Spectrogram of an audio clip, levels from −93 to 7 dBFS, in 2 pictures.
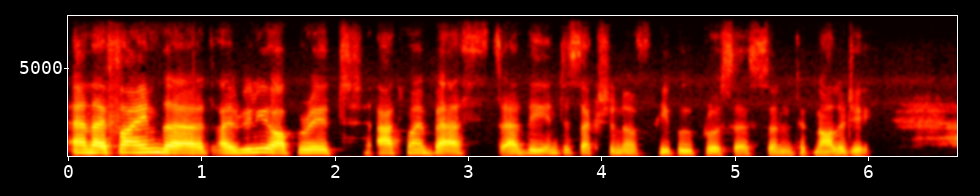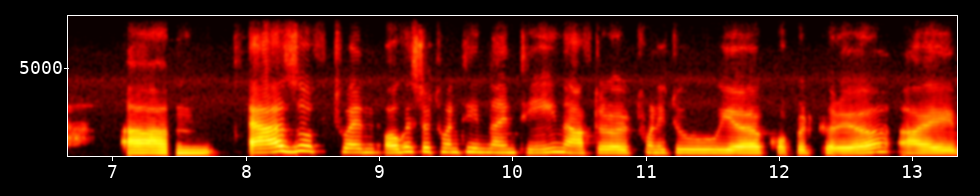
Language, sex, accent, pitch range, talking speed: English, female, Indian, 175-210 Hz, 140 wpm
